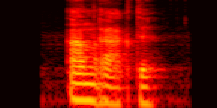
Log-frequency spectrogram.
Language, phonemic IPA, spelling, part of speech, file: Dutch, /ˈanraktə/, aanraakte, verb, Nl-aanraakte.ogg
- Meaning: inflection of aanraken: 1. singular dependent-clause past indicative 2. singular dependent-clause past subjunctive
